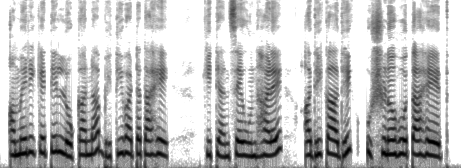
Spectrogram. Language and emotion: Marathi, fearful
